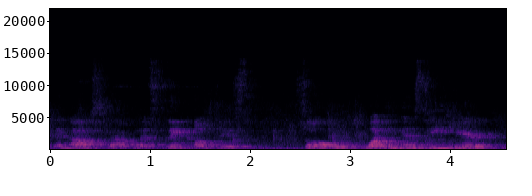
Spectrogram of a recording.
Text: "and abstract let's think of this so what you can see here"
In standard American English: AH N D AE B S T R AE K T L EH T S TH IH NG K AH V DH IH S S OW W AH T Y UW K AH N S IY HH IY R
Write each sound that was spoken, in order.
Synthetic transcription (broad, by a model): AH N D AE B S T AA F L EH T S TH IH NG K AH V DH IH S S OW W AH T Y UW K AH N S IY HH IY R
